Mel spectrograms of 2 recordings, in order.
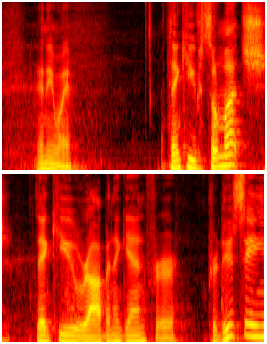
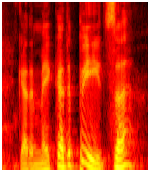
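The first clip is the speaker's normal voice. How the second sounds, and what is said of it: Put-on Italian accent. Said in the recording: “That's my Italian accent.”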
